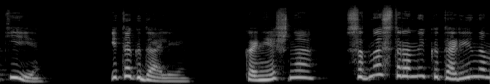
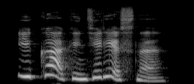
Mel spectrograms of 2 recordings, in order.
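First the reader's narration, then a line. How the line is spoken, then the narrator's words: Laughing. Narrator (Russian): Даже сама Катарина посмеялась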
